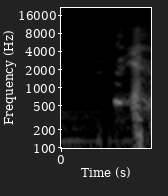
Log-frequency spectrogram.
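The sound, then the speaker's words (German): A short, raspy cough or two after a brief silence, muffled, from a sick, weakened woman in a small room next door. “Sie werden von einem Husten aus der kleinen Kammer nebenan unterbrochen.”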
